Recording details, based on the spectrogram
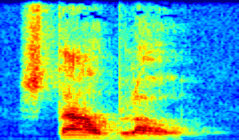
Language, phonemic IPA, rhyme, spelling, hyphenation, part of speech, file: Dutch, /staːlˈblɑu̯/, -ɑu̯, staalblauw, staal‧blauw, adjective, Nl-staalblauw.ogg
- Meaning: blue-grey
